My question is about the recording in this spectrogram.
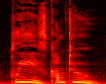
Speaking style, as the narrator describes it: cried

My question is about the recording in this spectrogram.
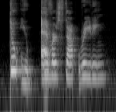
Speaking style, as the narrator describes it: he snapped at her

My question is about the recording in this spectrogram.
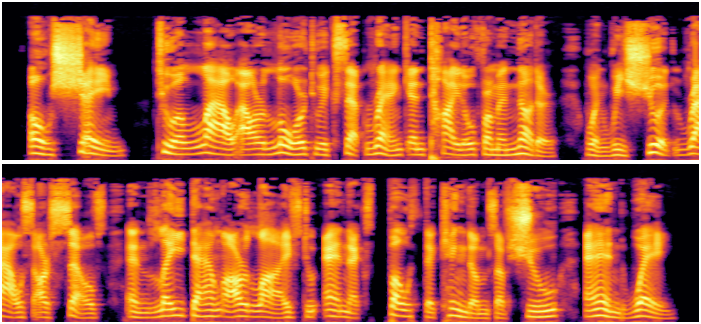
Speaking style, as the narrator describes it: a man behind the carriage began to cry, shouting

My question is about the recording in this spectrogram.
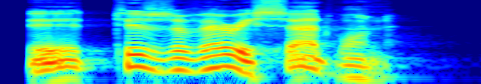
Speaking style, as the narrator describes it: I murmured, scarcely knowing what to answer

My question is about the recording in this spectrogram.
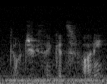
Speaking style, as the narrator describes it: He whispered in my right ear

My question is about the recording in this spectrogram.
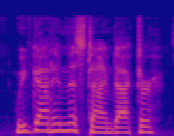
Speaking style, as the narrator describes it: cried Carnes in exultation

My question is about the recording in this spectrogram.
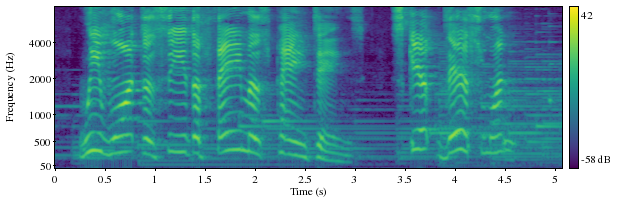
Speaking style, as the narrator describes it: a voice in the back of the room shouted

